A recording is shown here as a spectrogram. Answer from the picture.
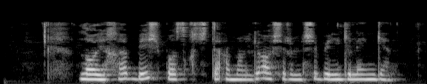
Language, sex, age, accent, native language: Uzbek, female, 18-24, Samarqand, Uzbek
